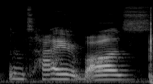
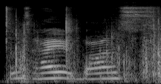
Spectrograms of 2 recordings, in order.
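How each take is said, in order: First: Said in the usual way. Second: Higher put-on voice. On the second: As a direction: repeat it in a higher character voice.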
